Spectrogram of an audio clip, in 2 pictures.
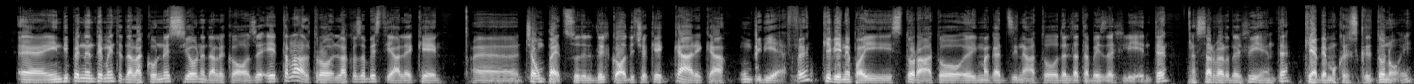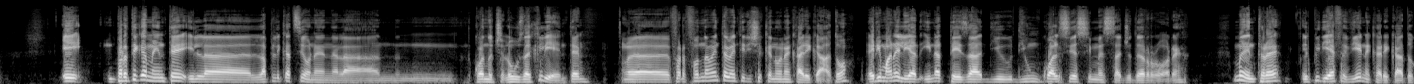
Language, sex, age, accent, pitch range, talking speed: Italian, male, 30-49, native, 95-125 Hz, 165 wpm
